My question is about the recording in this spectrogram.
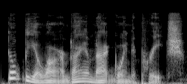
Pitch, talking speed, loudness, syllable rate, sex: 100 Hz, 290 wpm, -17 LUFS, 6.3 syllables/s, male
